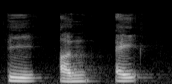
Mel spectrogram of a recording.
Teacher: The English letters are pronounced the way a Mandarin speaker would say them, that is, first tone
